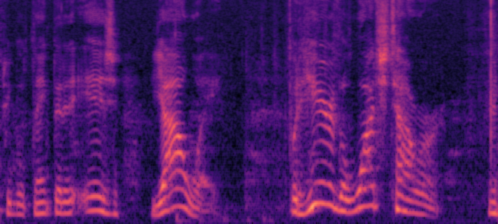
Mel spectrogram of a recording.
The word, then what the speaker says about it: Yahweh: it says the following while inclining to view the pronunciation Yahweh as the more correct way we have retained the form Jehovah because of people's familiarity with it since the 14th century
